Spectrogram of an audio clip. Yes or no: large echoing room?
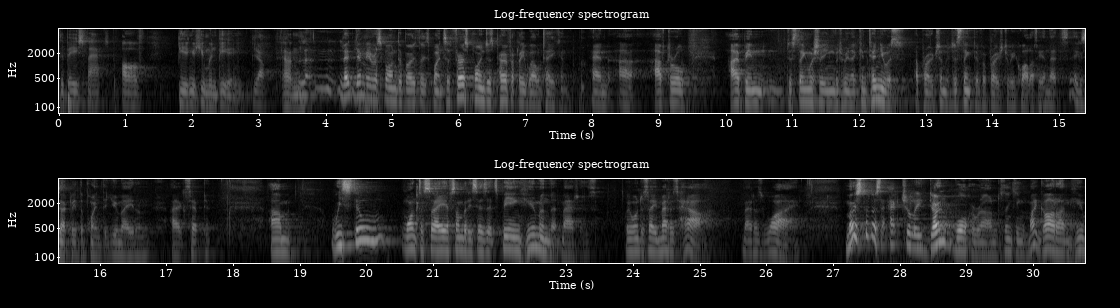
yes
